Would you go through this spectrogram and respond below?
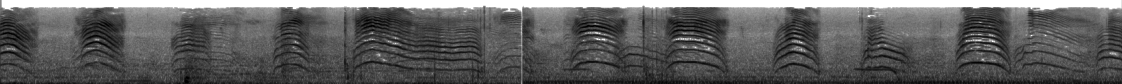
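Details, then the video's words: A lost newborn kitten meows very loudly for its mother in a rapid run of piercing, bent cries, about one per second, with a few longer wavering calls in the middle. "Newborn cat meowing too loudly for mom - Baby kitten meowing very much when lost mom"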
